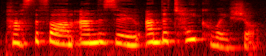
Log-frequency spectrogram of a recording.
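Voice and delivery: plain reading voice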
